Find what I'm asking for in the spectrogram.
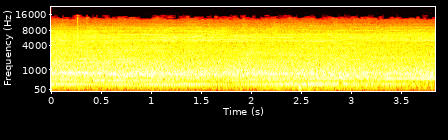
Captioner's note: cheering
